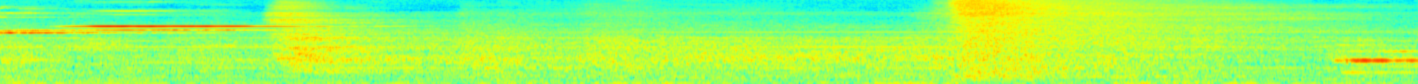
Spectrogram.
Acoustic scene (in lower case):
subway station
